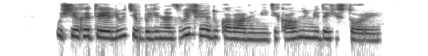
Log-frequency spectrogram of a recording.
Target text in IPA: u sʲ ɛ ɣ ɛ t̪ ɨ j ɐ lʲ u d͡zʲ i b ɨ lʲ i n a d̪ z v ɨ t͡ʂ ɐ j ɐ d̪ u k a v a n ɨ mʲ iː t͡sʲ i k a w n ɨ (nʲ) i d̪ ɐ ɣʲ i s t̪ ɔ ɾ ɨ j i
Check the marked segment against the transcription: incorrect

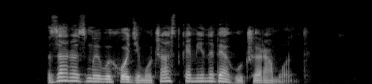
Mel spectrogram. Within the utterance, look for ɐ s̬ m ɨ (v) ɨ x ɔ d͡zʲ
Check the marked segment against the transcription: correct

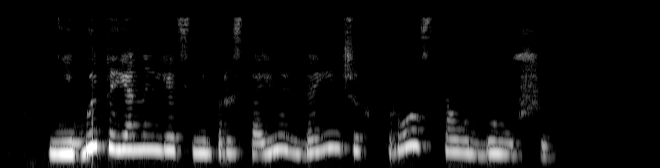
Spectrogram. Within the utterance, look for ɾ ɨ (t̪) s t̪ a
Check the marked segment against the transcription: incorrect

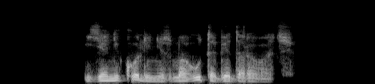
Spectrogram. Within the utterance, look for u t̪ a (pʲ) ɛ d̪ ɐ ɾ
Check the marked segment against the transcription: incorrect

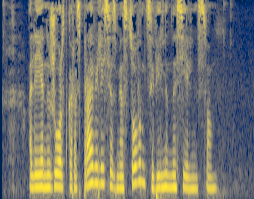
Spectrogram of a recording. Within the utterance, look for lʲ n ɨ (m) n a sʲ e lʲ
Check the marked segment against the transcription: correct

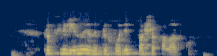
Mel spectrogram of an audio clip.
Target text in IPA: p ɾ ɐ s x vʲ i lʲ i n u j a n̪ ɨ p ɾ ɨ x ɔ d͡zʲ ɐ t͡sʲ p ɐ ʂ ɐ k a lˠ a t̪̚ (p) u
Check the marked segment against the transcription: incorrect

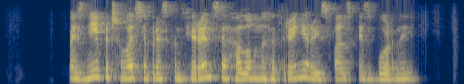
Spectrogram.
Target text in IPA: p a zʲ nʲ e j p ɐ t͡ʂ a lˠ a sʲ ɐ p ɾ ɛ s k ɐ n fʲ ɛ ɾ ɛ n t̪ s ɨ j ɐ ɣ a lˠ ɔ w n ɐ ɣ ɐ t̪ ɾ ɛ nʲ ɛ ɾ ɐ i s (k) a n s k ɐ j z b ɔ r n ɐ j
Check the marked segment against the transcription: incorrect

